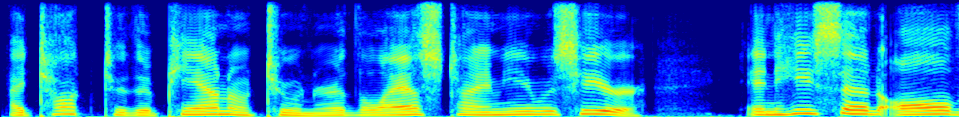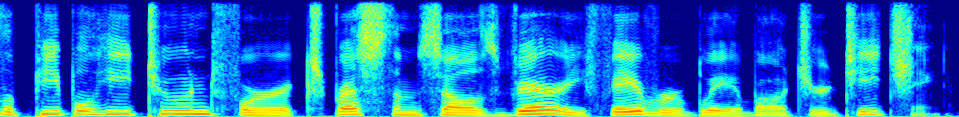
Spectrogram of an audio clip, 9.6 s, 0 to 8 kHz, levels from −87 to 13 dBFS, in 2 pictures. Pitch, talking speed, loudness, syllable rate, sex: 190 Hz, 175 wpm, -17 LUFS, 4.9 syllables/s, female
